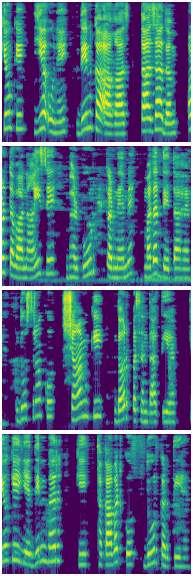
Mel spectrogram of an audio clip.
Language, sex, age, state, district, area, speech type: Urdu, female, 18-30, Bihar, Araria, rural, spontaneous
